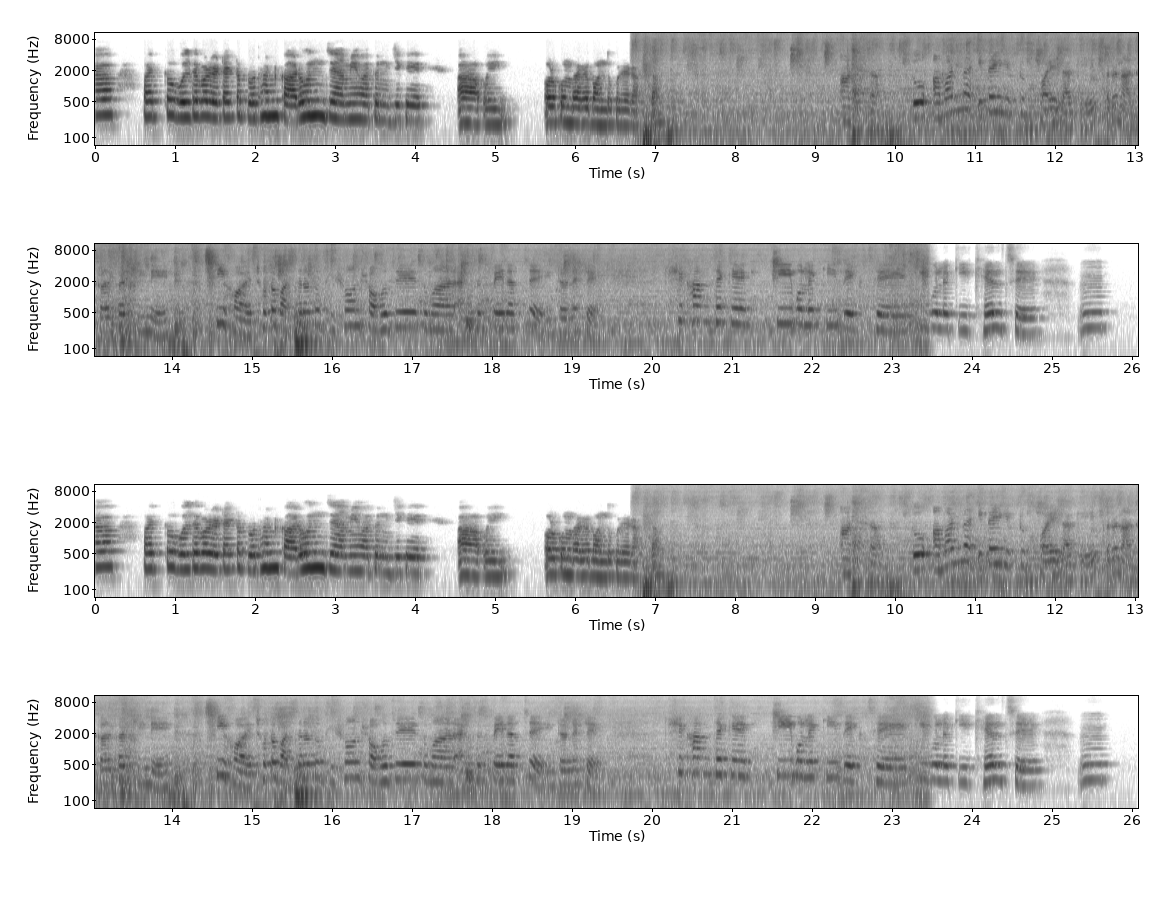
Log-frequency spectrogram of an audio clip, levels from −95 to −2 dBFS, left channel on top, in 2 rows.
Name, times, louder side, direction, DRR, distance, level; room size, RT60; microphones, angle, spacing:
voice 1, 0.0-4.1 4.5-5.1 5.6-7.1, left 3 dB, 75° left, 6 dB, 1.5 m, -27 dB
sound 1, 6.7-23.5, left 6 dB, 55° left, 1.0 m, -37 dB
voice 2, 9.3-21.2 21.5-25.6, left 1 dB, 15° left, 4 dB, 1.5 m, -36 dB
10.0 x 6.7 x 2.6 m, 0.29 s
head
